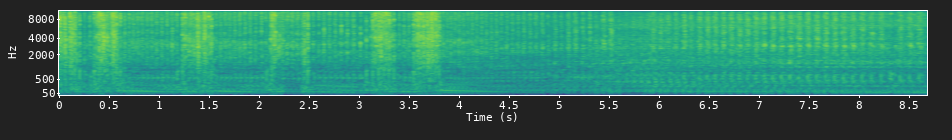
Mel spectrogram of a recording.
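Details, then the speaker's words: Old GM 305 V8 ("Tankenstein") warmed up during tune-up, before timing check: sharp uneven pops from the driver's/left-side exhaust about once a second; probably a cylinder not firing right, possibly cam wear; unconfirmed. "so she's running a bit bitter she's got a little popping noise coming out of the driver's side of the engine so it's probably not firing right"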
